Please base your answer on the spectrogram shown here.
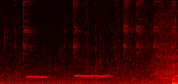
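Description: A faint whistled melody in a video game, a few short thin whistled notes separated by gaps, quiet and alone without talk, ending with a soft low thump.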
